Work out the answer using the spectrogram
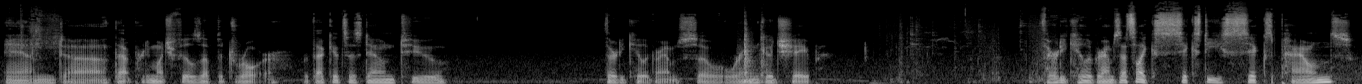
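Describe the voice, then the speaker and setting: A man's voice: very deep voice, expressive, slow, vocal fry, pauses often, fairly bright tone, slight background noise. A man casually narrating his survival game playthrough, chatty and rambling with a self-deprecating streak. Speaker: let's play host.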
